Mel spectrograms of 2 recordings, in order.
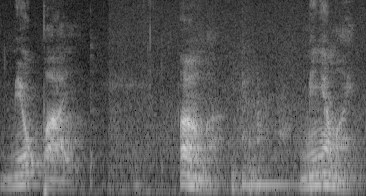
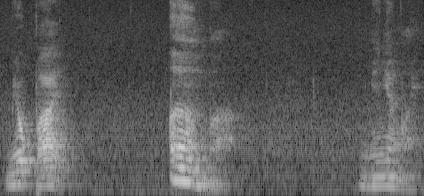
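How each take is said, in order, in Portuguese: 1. O acento cai na palavra pai. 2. O acento cai na palavra ama. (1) "ora para o pai" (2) "ora para o amor"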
